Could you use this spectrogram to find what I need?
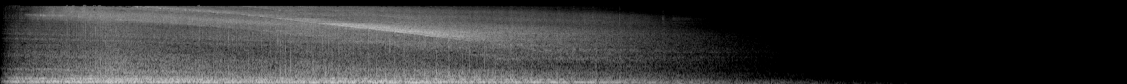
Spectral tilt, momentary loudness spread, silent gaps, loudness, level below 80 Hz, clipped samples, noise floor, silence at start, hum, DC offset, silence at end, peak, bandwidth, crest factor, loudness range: -2.5 dB/octave; 16 LU; none; -15 LUFS; -34 dBFS; under 0.1%; -88 dBFS; 0.05 s; none; under 0.1%; 4.25 s; -2 dBFS; 16.5 kHz; 18 dB; 16 LU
